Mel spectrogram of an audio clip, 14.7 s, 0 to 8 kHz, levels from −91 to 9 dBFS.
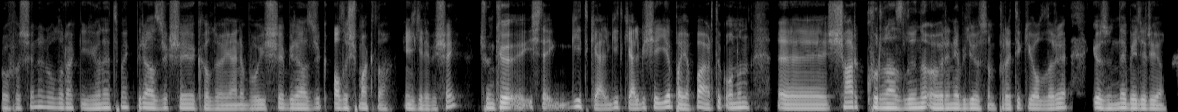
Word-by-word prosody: Profesyonel 115 +6 -5
olarak 120 -3 -4
yönetmek 120 +4 -2
birazcık 120 -2 0
şeye 115 -2 -1
kalıyor, 100 -1 -4
yani, 100 0 -2
bu 105 +1 -1
işe 110 +1 -3
birazcık 110 +1 -1
alışmakla 110 -3 -2
ilgili 100 -3 -2
bir 95 - -6
şey. 145 - -3 0.3
Çünkü, 125 +2 +5
eee, - - -8
işte, - - -4
git 150 +4 -3
gel 100 -2 -2
git 125 +2 -4
gel 110 -2 0
bir 125 - -3
şey 125 +1 0
yapa 140 -5 +3
yapa 100 +6 0
artık 115 +1 -3
onun, 125 +2 +2 0.4
eee, 110 -2 +3
şark 135 +6 0
kurnazlığını 120 0 +4
öğrenebiliyorsun 110 -2 +2
pratik 110 +2 -4
yolları 105 +3 +1 0.3
gözünde 115 -1 +3
beliriyor 110 -3 +2
115 Hz, 145 wpm, -25 LUFS, 105-120 Hz, 0.4 s, Çünkü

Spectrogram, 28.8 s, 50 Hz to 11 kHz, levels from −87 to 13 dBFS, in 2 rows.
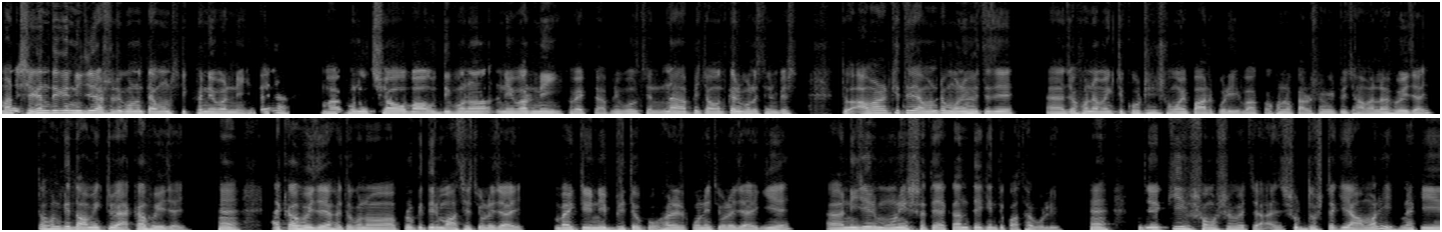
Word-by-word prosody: মানে 195 +2 +2
সেখান 190 +2 +6
থেকে 215 0 +3
নিজের 195 +1 +5
আসলে 175 +3 0 0.3
তেমন 155 +1 +1
শিক্ষা 160 +1 -4
নেবার 140 -2 +1
নেই। 120 - -6
তাই 140 - -4
না? 200 - -1 0.4
বা 145 - 0
কোনো 165 0 +3
উৎসাহ 165 +1 +1 0.2
বা 155 - +4
উদ্দীপনা 150 +2 0 0.3
নেবার 150 +2 +3
নেই 150 -4 +3
খুব 135 - -6
একটা 120 - -16
আপনি 135 +3 -7
বলছেন। 130 -1 -4 0.2
না - - +2
আপনি 170 +5 -5
চমৎকার 155 +3 +1
বলেছেন 135 0 -2
বেশ। 125 - -3 0.5
তো - - -5 0.2
আমার 195 +4 +1
ক্ষেত্রে 205 +1 -3
এমনটা 185 +3 +1
মনে 165 0 +4
হয়েছে 160 0 +2
যে 160 - +4 0.5
আ - - -3 0.2
যখন 155 +1 0
আমি 150 - 0
একটু 160 - -5
কঠিন 145 +2 0
সময় 140 0 0
পার 130 0 -1
করি 125 -2 -2
বা 120 - -3
কখনো 130 +2 -3
কারো 120 -1 -5
সঙ্গে 130 -1 -2
একটু 135 - -4
ঝামেলা 125 +2 -2
হয়ে 140 -1 +3
যায়। 120 - -3 0.5
তখন 190 0 +2
কিন্তু 190 -2 +3
আমি 165 +1 +4
একটু 170 - -3 0.2
একা 170 +6 +1
হয়ে 135 -4 +3
যাই। 110 -2 -6 0.4
হ্যাঁ 175 -6 +2 0.4
একা 185 +3 +2
হয়ে 160 -2 +6
যাই 150 - +5
হয়তো 145 0 -1
কোনো 150 -1 +2 0.2
আ - - -2
প্রকৃতির 155 0 +1
মাঝে 140 +3 +1
চলে 130 -2 0
যাই। 120 -1 +1 0.4
বা 145 - +1
একটি 140 +2 -2
নিভৃত 140 0 +1
প্রহারের 135 +1 -1
কোণে 135 +1 +1
চলে 130 0 0
যায় 120 -2 -1
গিয়ে 140 -1 +1 0.5
আ - - 0 0.2
নিজের 185 +3 +5
মনের 165 +4 +4
সাথে 165 -2 -2
একান্তে 165 +3 0
কিন্তু 150 -1 -2
কথা 125 +2 -6
বলি। 110 -2 -8 0.3
হ্যাঁ, 165 -2 0 0.4
যে 160 - +3 0.2
কি 205 - -1 0.2
সমস্যা 145 -2 -1
হয়েছে 130 -1 -3
আ - - -14 0.2
শুধু 165 -2 -1
দোষটা 140 +3 -2
কি 170 - +1
আমারই 175 - -1 0.2
নাকি 145 +1 -2
150 Hz, 200 wpm, -19 LUFS, 135-165 Hz, 0.5 s, সেখান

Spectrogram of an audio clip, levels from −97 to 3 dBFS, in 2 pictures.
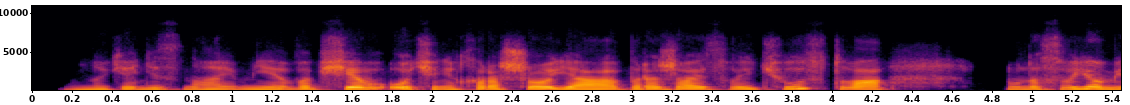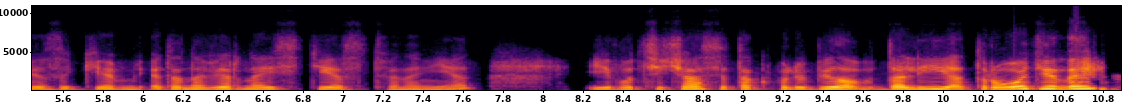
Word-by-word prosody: Ну, 140 +1 -8
я 160 +4 -6
не 195 +3 -7
знаю, 150 -6 -8
мне 145 0 -5
вообще 160 +9 +1
очень 175 -4 -3
хорошо, 160 +2 0
я 150 -2 +3
выражаю 160 +1 -1
свои 155 -2 -6
чувства, 185 - -2 0.6
ну, 165 - -9
на 165 +1 -5
своем 225 +7 -1
языке. 155 -2 -5
М, 145 +1 -7
это, 220 - -2
наверно, 215 +1 -1
естественно, 195 -8 -6
нет? 175 - -9 0.5
И 190 - -3
вот 210 +1 -5
сейчас 230 +4 0
я 215 - -2
так 215 +1 -4
полюбила 215 +1 +4
вдали 190 +7 +3
от 180 -2 +2
родины, 270 +5 +8
175 Hz, 165 wpm, -21 LUFS, 155-215 Hz, 0.6 s, родины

